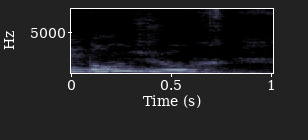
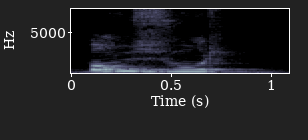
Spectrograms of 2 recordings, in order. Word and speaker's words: bonjour: todo mundo conhece é Bonjour Bonjour Eu já vi muita gente pronunciando bom juro e não é não é necessariamente de errado porque todos nós temos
